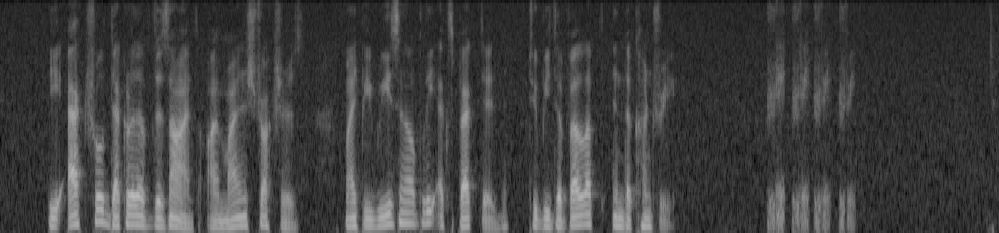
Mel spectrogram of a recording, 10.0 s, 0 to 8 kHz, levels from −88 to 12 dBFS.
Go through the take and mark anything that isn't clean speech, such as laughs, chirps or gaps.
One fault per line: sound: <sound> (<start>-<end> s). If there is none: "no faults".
sound: laugh (7.7-8.6 s)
